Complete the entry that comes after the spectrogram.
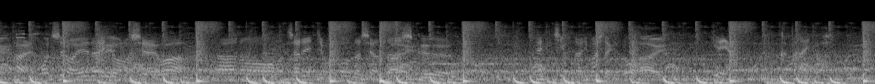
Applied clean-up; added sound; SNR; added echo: none; Drum kit; -3 dB; none.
